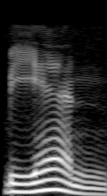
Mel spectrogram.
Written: Bienne

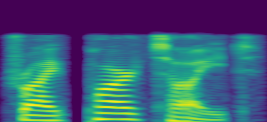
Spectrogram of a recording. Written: tripartite

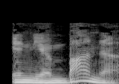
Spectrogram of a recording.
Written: Inhambane

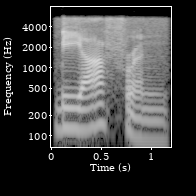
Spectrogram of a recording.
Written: Biafran

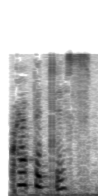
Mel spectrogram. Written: crepitus

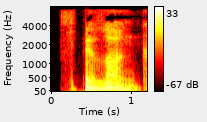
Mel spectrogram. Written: spelunk

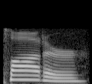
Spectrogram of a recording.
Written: plotter

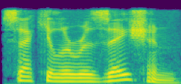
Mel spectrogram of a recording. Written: secularization

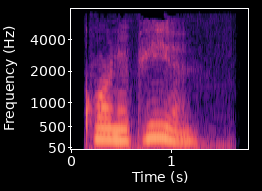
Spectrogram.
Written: cornopean

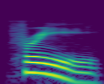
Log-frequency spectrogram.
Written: free

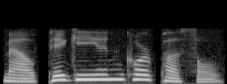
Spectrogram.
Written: Malpighian corpuscle

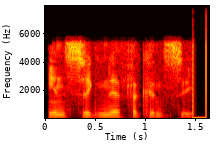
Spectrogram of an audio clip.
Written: insignificancy

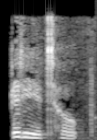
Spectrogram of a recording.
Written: idiotope

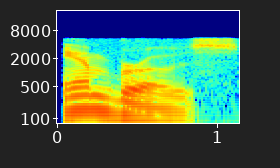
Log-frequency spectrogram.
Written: Ambrose

